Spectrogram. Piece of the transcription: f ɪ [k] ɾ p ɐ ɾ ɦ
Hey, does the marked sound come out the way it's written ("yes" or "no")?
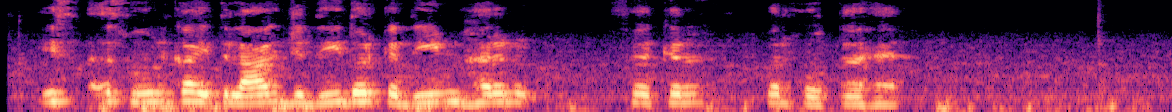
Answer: yes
